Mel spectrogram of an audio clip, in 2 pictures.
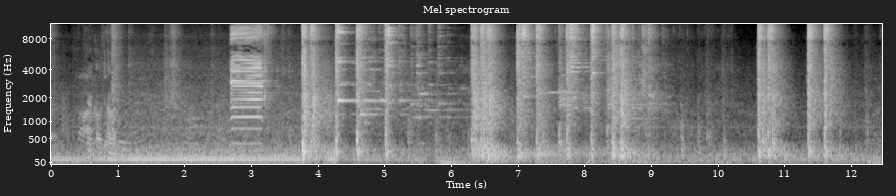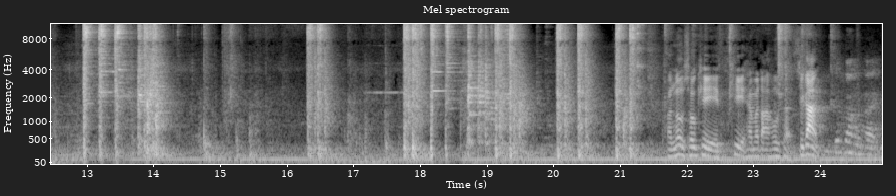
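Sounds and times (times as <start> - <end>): airsoft pistol shots: 10.6 - 11.9.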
